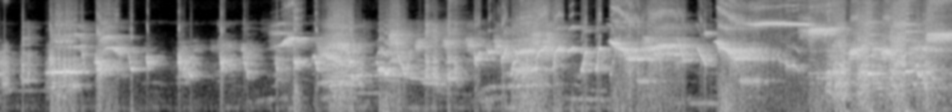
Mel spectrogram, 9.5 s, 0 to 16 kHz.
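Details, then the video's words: A samyong bird in lively morning song gives a varied torrent of squeaky whistles, harsh rasping notes and fast chatter, rising in intensity toward the end. "SAMNYONG GACOR Menggemaskan DI PAGI HARI SANGAT MENGGILA MELEGENDA 1001 KICAUAN"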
